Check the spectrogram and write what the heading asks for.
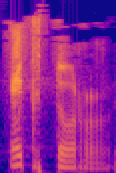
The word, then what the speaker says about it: Héctor: Porque si no ponen la tilde, hay que decir Ócar, Víctor y Héctor, ¿no? Y no es así. Estos nombres se pronuncian Óscar, Víctor, Héctor, ¿vale?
